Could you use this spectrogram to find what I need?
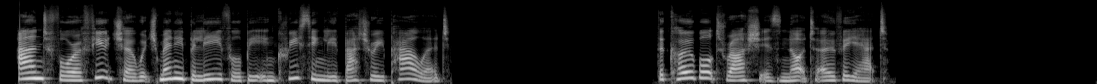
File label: news, british english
